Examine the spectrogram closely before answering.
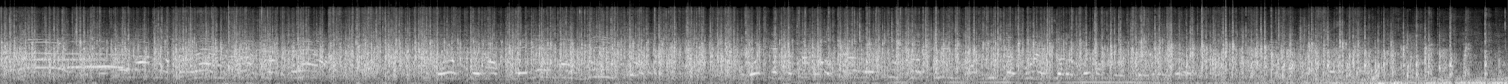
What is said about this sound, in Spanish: En primer lugar, me parece que nos merecemos un aplauso de afecto, un aplauso demostrativo de que nos queremos mucho.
